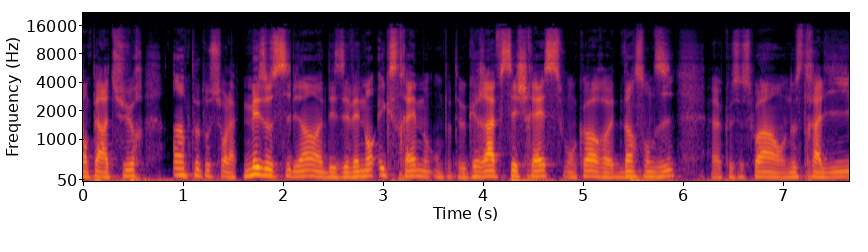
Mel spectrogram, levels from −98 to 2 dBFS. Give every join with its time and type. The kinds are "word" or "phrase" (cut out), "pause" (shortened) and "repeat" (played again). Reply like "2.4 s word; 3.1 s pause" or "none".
1.2 s word; 1.5 s word; 2.1 s word; 3.7 s word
